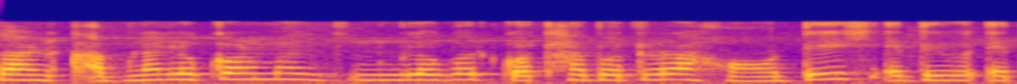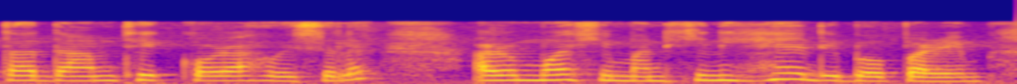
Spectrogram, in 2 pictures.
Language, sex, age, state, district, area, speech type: Assamese, female, 18-30, Assam, Nagaon, rural, spontaneous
